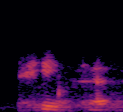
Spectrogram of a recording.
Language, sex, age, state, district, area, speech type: Hindi, female, 18-30, Uttar Pradesh, Sonbhadra, rural, conversation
